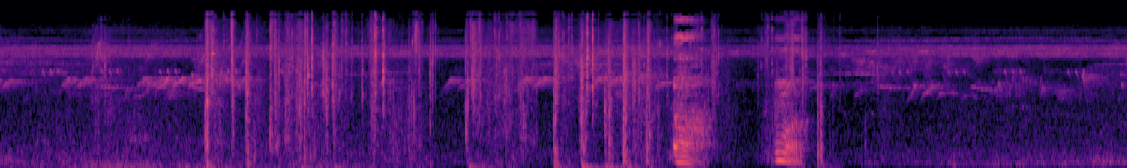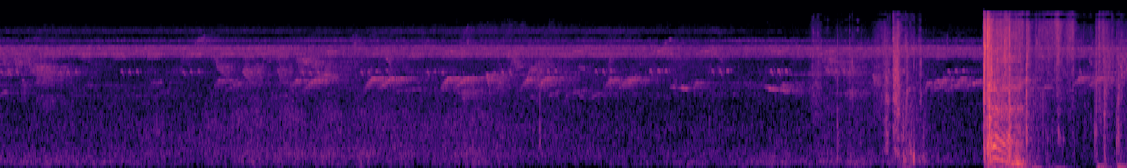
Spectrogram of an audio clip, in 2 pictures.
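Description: Footsteps scuff and tap quickly on stone.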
